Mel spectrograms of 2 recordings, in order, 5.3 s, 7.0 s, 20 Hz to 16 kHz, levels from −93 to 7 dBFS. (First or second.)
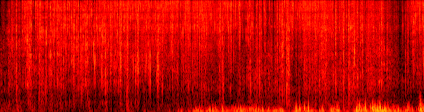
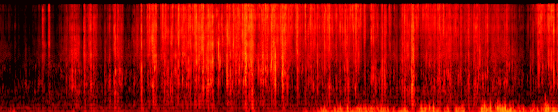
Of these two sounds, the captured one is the first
